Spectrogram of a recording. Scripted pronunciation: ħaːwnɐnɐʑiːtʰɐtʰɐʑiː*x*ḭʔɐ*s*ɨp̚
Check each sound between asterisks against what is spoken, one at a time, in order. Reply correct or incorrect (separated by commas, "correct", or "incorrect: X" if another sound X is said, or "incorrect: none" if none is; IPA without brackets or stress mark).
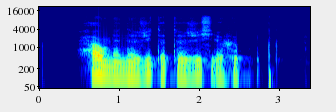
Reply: incorrect: s, incorrect: x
